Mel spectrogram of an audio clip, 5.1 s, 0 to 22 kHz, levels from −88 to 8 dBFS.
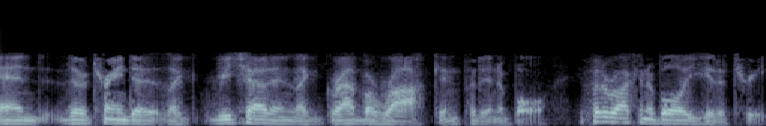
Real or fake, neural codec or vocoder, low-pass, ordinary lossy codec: real; none; 7.2 kHz; AAC, 16 kbps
